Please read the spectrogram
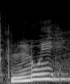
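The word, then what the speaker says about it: Louis: पहले समझ गए हो लुई ब्रेल साहब लई फ्रेंच थे तो इनके स्पेलिंग प अगर आप जाएंगे तो एस भी आती है स्पेलिंग में साइलेंट होता है फ्रेंच प्रशन में इसमें लुई ब्रेल आज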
